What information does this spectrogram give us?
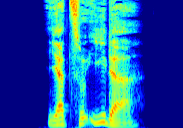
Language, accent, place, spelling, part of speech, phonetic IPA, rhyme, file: German, Germany, Berlin, jazzoider, adjective, [jat͡soˈiːdɐ], -iːdɐ, De-jazzoider.ogg
- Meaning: inflection of jazzoid: 1. strong/mixed nominative masculine singular 2. strong genitive/dative feminine singular 3. strong genitive plural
